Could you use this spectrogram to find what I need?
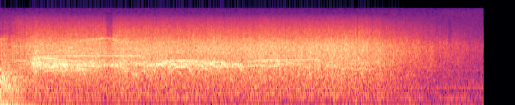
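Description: A large audience applauds loudly in a big echoing hall, then fades away.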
